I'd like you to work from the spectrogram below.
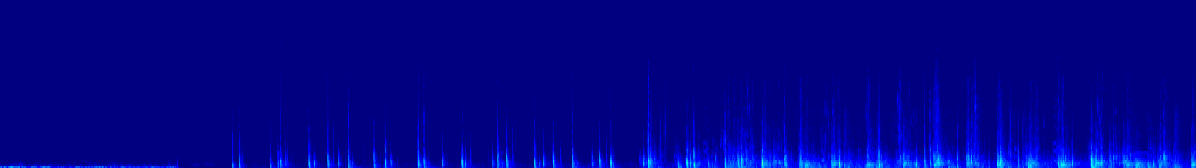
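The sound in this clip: Hurried running footsteps of someone carrying a full bucket of water: after a brief silence, many rapid thudding steps follow in a steady run that grows denser and slightly louder.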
